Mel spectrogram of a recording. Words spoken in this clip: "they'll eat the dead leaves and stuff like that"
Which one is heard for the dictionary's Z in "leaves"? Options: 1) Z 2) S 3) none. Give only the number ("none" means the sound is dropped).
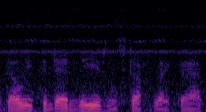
1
